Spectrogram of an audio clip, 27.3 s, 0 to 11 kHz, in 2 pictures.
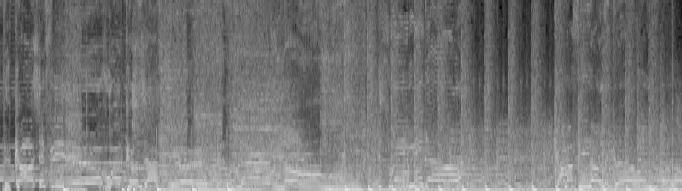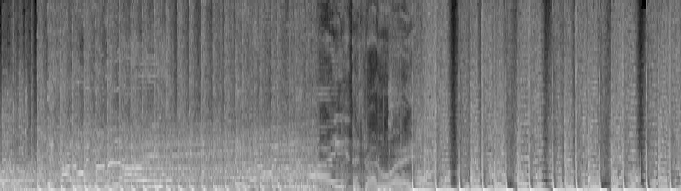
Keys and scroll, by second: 5.9 Down, 13.2 ctrl+g.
